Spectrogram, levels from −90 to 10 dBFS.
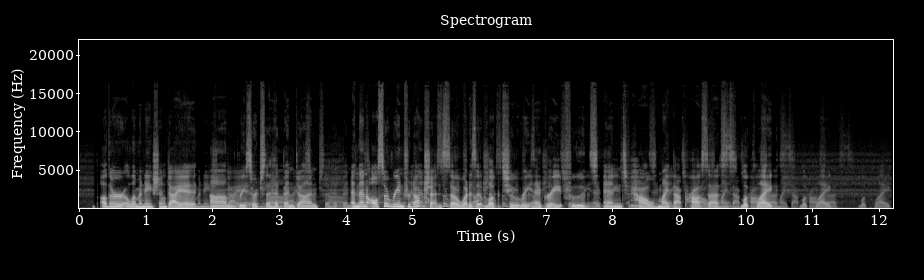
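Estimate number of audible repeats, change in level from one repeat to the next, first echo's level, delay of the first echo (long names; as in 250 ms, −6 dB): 2, −7.5 dB, −15.0 dB, 884 ms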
